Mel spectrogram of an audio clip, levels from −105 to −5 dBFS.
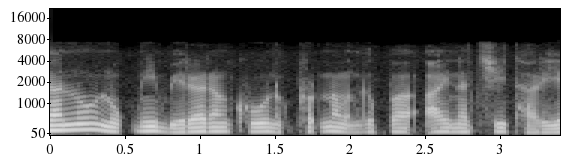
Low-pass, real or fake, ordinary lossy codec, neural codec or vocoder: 7.2 kHz; real; none; none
